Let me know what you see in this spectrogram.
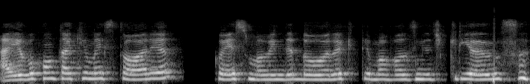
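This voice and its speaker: The tone is calm, and the pace is moderate. Intonation stays monotone and flat. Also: woman, high pitch for a woman. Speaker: sales coach. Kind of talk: casual chat. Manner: calm, clear speech.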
